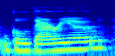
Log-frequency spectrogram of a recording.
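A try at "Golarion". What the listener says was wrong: There's no D in Galarian. You said Goldarion.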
